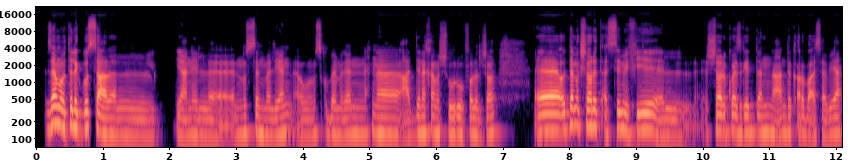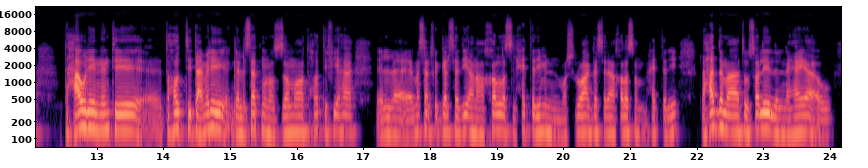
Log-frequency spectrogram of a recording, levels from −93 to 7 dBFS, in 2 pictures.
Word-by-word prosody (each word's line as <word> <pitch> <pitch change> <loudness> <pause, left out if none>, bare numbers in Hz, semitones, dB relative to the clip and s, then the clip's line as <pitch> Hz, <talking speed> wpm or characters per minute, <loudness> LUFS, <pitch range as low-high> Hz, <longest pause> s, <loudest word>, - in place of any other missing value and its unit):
زي 180 +6 +8
ما 180 - +7
قلت 160 +1 +3
لِك 155 -3 +6
بُصّي 150 +1 +4
على 120 -1 +6
ال 115 -1 -6 0.3
يعني 115 +1 -2
ال 115 -1 -5 0.4
النص 125 +2 -4
المليان 120 +2 -3
أو 110 0 -7
نص 120 +2 -6
الكوباية 120 -3 -5
المليان، 115 +1 -4
إن 120 -1 -5
إحنا 120 -1 0
عدينا 115 +5 -1
5 125 -1 -2
شهور 125 -1 -3
وفاضل 120 -1 -3
شهر. 120 +2 -2 0.6
آآ 140 +1 +9
قدّامك 165 +6 +4
شهر 165 0 +5
تقسمي 145 -1 -1
فيه 140 -3 +2
ال 110 -2 -7 0.2
الشهر 135 +2 +2
كويّس 130 -1 -1
جدًا 130 -1 -2
عندك 125 +2 -3
4 125 -2 0
أسابيع، 120 +3 -3 0.4
تحاولي 150 +5 +6
إن 140 -1 +1
أنتِ 145 0 -2 0.7
تحطّي 145 +2 -1
تعملي 140 +1 +2
جلسات 130 +3 -3
منظمة 125 +1 -3
تحطّي 130 +1 -8
فيها 130 0 -5 0.4
ال 115 -1 -4
مثلًا 135 +1 -4
في 125 - -13
الجلسة 125 +1 -4
دي 130 +2 -3
أنا 120 -1 -2
هاخلّص 130 +1 -2
الحتّة 130 +2 -7
دي 130 - -1
من 130 -1 -4
المشروع، 115 +4 -3
الجلسة 125 0 -6
دي 125 - -2
هاخلص 125 +1 -3
م - - -7
الحتّة 120 0 -10
دي، 135 +3 -7 0.3
لحد 145 +6 +2
ما 130 -4 +3
توصلي 140 +3 +2
للنهاية، 125 +1 -2
أو 110 -2 -5
125 Hz, 160 wpm, -22 LUFS, 120-135 Hz, 0.7 s, آآ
